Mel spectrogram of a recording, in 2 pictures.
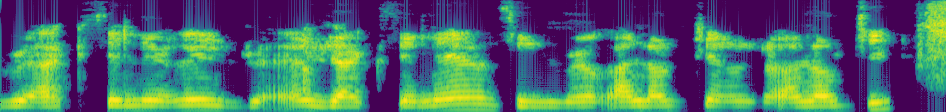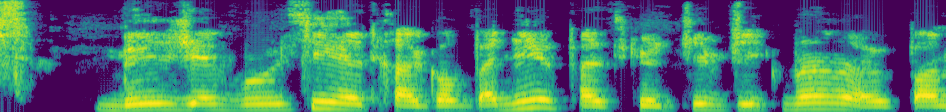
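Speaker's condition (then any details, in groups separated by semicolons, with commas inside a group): Dystonia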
